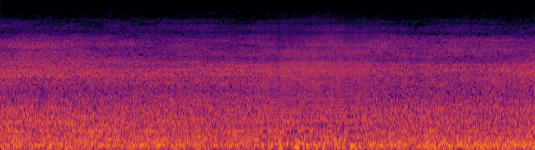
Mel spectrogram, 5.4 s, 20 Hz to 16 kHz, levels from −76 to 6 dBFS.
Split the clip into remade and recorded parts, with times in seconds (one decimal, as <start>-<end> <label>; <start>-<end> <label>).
0.0-2.6 recorded; 2.6-3.7 remade; 3.7-5.4 recorded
